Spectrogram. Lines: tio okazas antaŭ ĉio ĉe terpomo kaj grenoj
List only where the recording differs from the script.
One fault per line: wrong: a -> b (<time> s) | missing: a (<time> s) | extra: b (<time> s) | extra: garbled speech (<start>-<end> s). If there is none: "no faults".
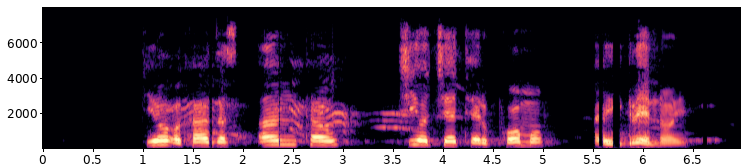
no faults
